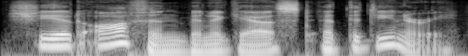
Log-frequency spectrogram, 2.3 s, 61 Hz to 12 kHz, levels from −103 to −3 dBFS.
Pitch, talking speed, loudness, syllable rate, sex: 120 Hz, 230 wpm, -16 LUFS, 5.5 syllables/s, male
